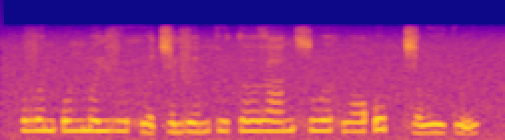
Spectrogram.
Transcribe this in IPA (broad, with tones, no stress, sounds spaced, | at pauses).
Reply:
v ə˧ n ʔ o˧ ŋ m ə˧ j v ɨ˨˦ h ɨ˧˩ ə̯ t͡ɕ ə˨˦ j v e˨˦ m k ɨ˧ t̪ əː˧ ɣ a˨˦ ŋ s u˧ ə̯ h w ɔ˨˦ ʔ o˦˥ p̚ t͡ɕ ə˨˦ w ɣ ɨ˨˦ k w ɨ̰˧˥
